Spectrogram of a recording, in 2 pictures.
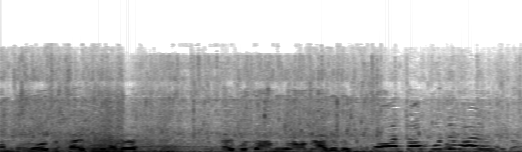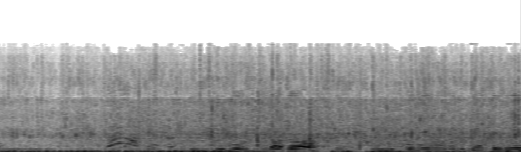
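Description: Muddy water gushes and splashes steadily.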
